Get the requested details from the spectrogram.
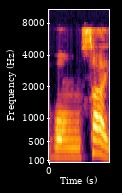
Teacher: me doy cuenta que la sílaba tónica llega a ser la última sílaba es decir shy por lo tanto esta palabra es aguda y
